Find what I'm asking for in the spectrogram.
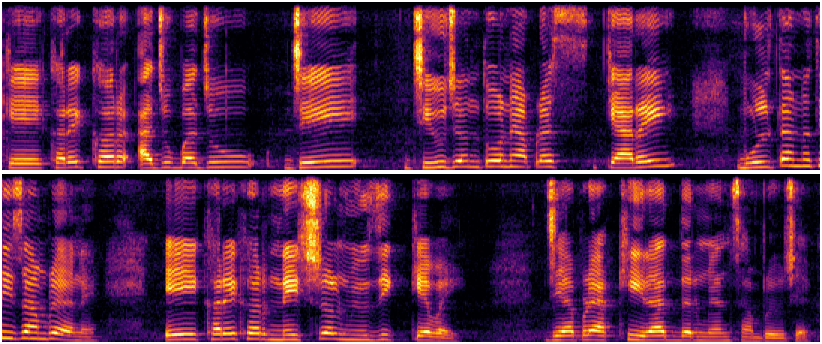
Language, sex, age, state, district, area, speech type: Gujarati, female, 30-45, Gujarat, Surat, urban, spontaneous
